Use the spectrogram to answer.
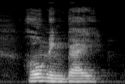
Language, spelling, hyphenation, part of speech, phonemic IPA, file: Dutch, honingbij, ho‧ning‧bij, noun, /ˈɦoː.nɪŋˌbɛi̯/, Nl-honingbij.ogg
- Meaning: honeybee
